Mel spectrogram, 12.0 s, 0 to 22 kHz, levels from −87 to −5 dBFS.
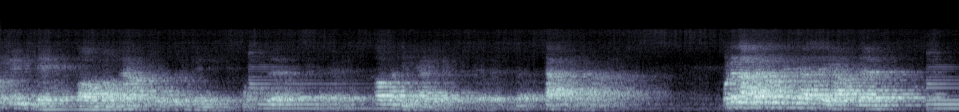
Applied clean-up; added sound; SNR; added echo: neural separator model SepFormer DNS4.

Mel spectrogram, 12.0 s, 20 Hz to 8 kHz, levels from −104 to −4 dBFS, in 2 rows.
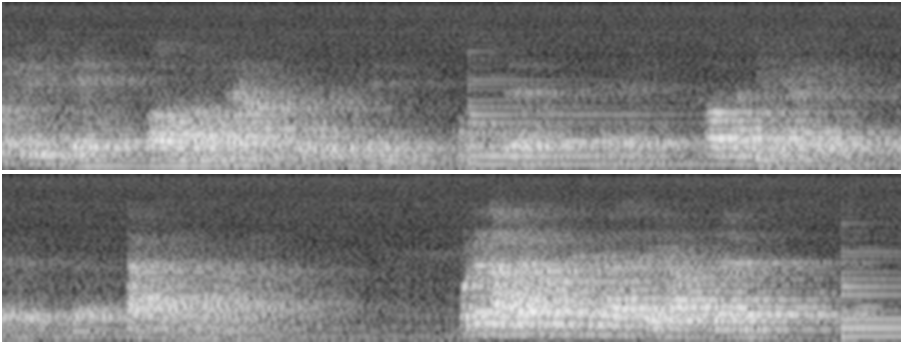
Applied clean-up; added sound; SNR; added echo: none; Guitar; 18 dB; reverberation time 1.9 s.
